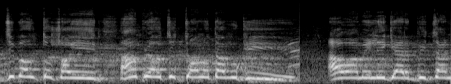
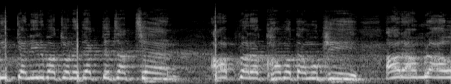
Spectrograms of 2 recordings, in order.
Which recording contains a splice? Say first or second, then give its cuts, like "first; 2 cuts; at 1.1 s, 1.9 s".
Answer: first; 1 cut; at 3.0 s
